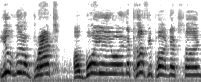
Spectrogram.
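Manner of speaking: high, screeching, shrieking goblin voice. Narrator voices a goblin as a girl runs out the door: shrieking goblin voice. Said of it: "the goblin shrieked".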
